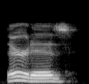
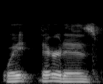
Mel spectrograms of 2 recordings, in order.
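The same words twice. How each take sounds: First: Blurted "there", louder, as the picture pops up; loud relieved "there it is". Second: Softer "there it is", almost to himself; quiet double take. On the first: Streamer finally sees camera picture, loud surprised call. Camera image suddenly appears. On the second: Streamer rechecking his camera, quiet muttered confirmation. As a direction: say it under your breath, confirming. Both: Real, not acted.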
